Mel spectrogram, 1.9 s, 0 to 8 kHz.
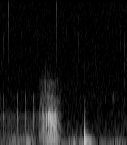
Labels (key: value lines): label: biophony, low growl
recorder: SoundTrap 300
